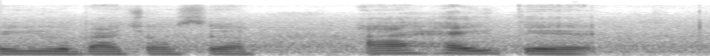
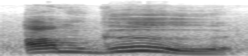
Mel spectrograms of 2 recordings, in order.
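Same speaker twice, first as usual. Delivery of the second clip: firmer reply; 5 semitones higher, 8 dB louder than usual. Retold or imitated. Trish answers firmly, louder.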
